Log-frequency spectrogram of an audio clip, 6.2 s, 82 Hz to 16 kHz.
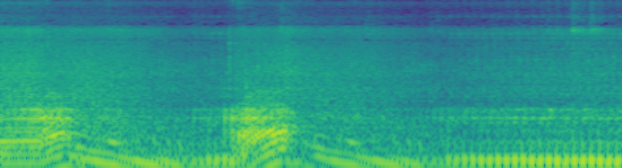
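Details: Polaris Sportsman 570 single-cylinder first run after rebuild, oil poured out, smoking a little; loud hollow intake sucking roar swelling on throttle, owner unsure if normal, likely because the airbox lid is off.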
